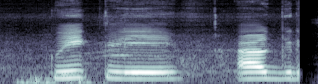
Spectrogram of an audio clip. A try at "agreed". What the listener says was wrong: The learner omitted the D in agreed.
